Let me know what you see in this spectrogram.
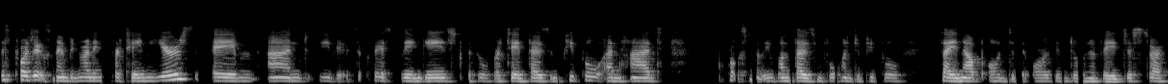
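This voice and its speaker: With a Scottish accent, a woman speaks in a very deep, low pitch and fairly even intonation. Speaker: charity policy lead and webinar host. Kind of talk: webinar introduction. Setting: online webinar. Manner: hesitant, many fillers.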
